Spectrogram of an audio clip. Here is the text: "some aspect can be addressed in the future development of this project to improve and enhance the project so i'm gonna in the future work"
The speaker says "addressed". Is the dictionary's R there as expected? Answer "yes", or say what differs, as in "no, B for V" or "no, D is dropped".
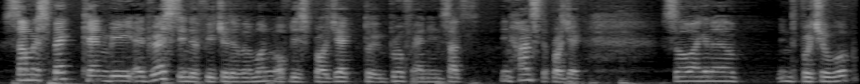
yes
